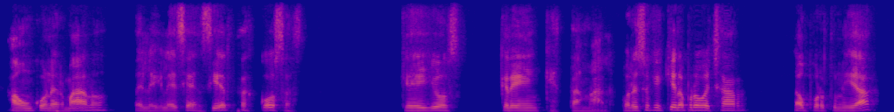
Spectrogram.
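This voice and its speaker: Gravelly pastor teaching. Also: male voice, medium pitch, darkish tone, no room sound. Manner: earnest, addresses listeners as brothers. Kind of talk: recorded Bible lesson. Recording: dull, dry lo-fi recording.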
